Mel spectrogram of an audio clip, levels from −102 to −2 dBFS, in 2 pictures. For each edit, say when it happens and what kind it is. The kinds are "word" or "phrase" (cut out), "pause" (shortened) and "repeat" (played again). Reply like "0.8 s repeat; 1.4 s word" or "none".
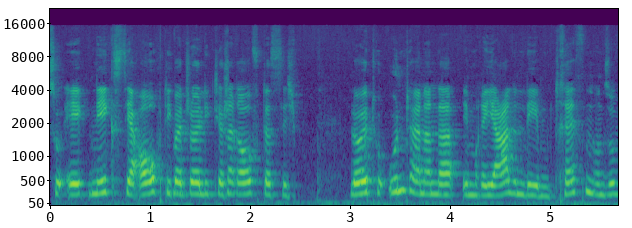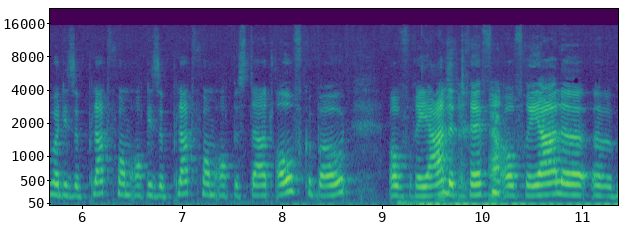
1.2 s word; 1.8 s word; 6.6 s repeat; 7.9 s word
